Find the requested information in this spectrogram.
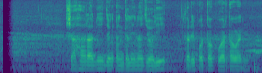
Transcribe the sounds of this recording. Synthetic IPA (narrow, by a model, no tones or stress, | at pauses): ʃaɦaɾanid͡ʒəŋʔaŋɡəlinad͡ʒoli | kərdipɔt̪ɔkəwart̪awan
